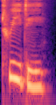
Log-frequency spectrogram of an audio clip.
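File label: "tweedy", English, British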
